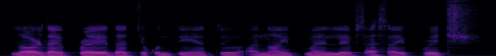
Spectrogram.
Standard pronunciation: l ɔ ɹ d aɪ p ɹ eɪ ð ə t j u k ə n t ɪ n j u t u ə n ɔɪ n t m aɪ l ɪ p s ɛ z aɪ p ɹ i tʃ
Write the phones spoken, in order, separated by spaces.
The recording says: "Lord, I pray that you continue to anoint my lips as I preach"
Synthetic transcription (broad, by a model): l ɔ ɹ d aɪ p ɹ eɪ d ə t j u k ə n t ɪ n j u t u ə n ɔɪ n t m aɪ l ɪ p s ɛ s aɪ p ɹ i tʃ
